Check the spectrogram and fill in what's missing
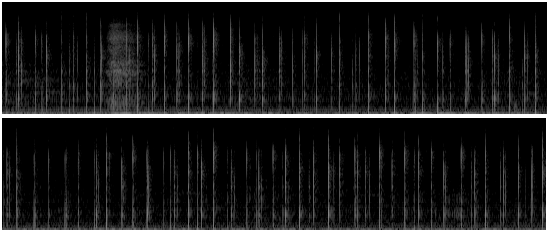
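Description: Long acrylic nails tap rapidly and scratch across the back and camera area of a handheld smartphone in a clear plastic case with a cable plugged in. Dozens of sharp, bright clicks follow one another with almost no ring, and a brief rasping scratch comes early on. A faint steady low hum sits underneath throughout.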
